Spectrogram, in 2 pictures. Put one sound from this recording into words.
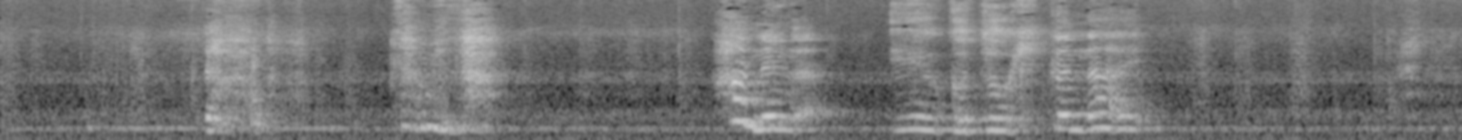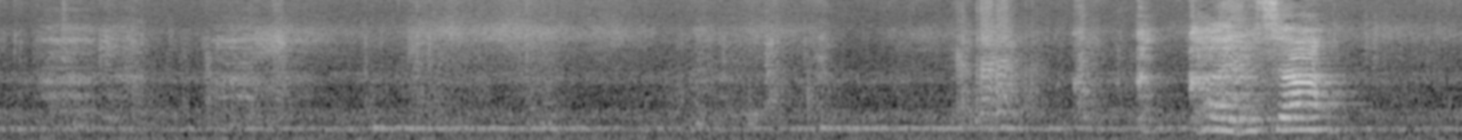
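A woman speaks in short bursts in a large, echoing room.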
